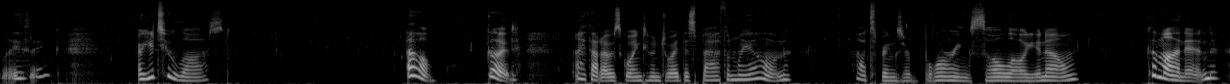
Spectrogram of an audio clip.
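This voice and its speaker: A woman playing a flirty, playful bunny woman in an ASMR roleplay, teasing and coy with soft sighs. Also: mid-range voice. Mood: flirty, welcoming. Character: flirty, playful bunny woman, a model relaxing in a hot spring. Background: pouring, trickling water.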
